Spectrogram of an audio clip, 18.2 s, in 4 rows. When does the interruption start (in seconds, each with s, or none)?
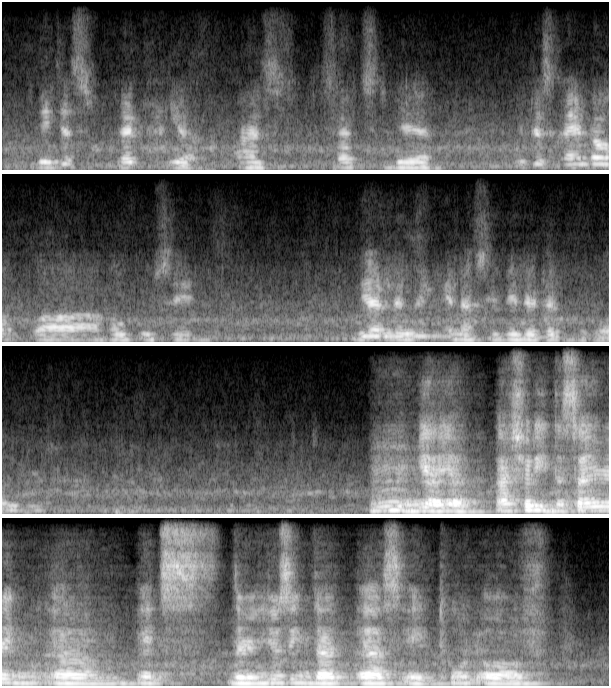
none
